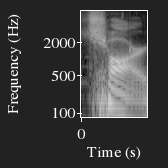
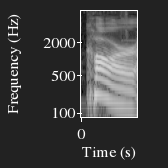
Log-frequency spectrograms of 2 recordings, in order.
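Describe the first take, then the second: First: The word begins with a ch sound. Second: The word begins with a k sound. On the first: The speaker calls it right. "I believe it's char" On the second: The speaker calls it wrong. "not car"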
